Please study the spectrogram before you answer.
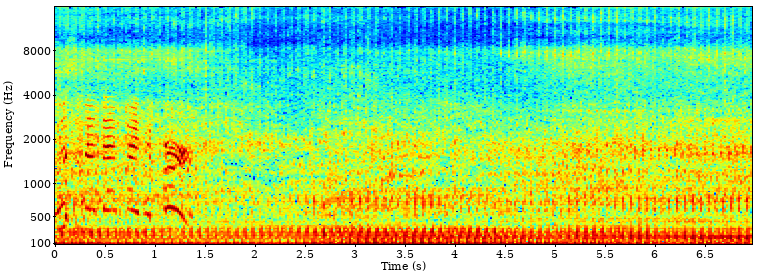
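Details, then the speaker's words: Massey Ferguson 35 diesel tractor, sat 20+ years seized, starter failed, tow-started in third gear high, firing after about 300 yards: clattering steady, even idle with regular beat and no misses; normal running. "It took it about, I don't know, 300 yards to build up enough compression and heat. And it finally started popping off."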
